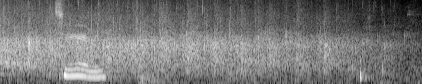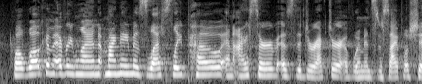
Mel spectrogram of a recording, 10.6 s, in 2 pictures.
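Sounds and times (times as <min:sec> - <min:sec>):
audience applause at a Frontline Downtown church women's discipleship gathering: 0:00.0 - 0:05.4
speech: 0:00.8 - 0:01.9, 0:05.4 - 0:10.5.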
